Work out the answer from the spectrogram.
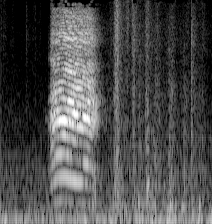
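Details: One harsh, buzzy begging caw lasting about half a second from a juvenile crow, among young crows left by their families at a feeding spot in the morning, followed by soft rustling.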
